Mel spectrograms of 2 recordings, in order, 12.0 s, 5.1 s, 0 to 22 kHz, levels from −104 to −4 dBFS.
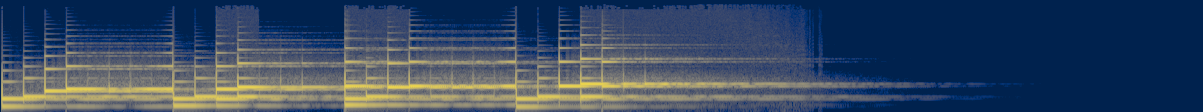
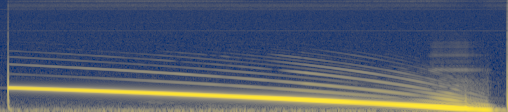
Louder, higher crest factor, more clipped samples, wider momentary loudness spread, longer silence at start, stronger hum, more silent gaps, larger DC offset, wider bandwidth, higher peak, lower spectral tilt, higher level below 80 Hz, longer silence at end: second, -18 LUFS vs -8 LUFS; first, 20 dB vs 8 dB; neither; first, 14 LU vs 6 LU; about the same, 0 s vs 0.1 s; neither; neither; neither; first, 9.4 kHz vs 2.5 kHz; about the same, 0 dBFS vs 0 dBFS; second, -6 dB/octave vs -14 dB/octave; second, -74 dBFS vs -24 dBFS; first, 4.15 s vs 0.1 s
